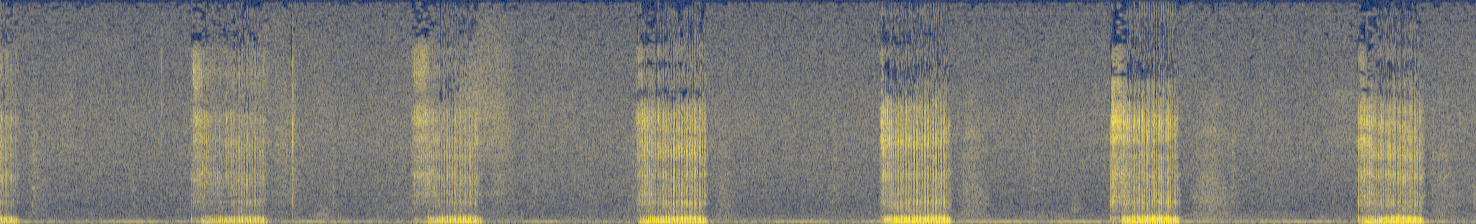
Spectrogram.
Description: She is asleep and snoring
